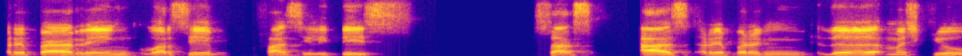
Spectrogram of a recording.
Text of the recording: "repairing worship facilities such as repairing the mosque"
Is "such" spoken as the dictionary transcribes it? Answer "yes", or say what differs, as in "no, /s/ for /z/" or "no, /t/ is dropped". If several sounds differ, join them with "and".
no, /s/ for /tʃ/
